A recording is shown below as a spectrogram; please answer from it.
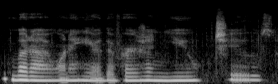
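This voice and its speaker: A woman playing a possessive, menacing mafia boss girlfriend in an intimate audio roleplay, speaking in a controlled, hushed, deliberate way with a breathy, husky voice. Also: lowish voice, completely flat delivery, heavily acted. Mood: quietly menacing. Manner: slow, deliberate, hushed, often breathy near-whisper.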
